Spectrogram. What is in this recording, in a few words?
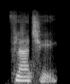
"flattie", Indian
